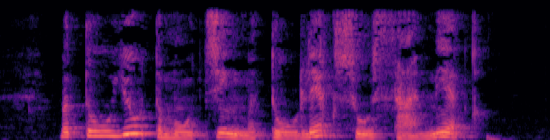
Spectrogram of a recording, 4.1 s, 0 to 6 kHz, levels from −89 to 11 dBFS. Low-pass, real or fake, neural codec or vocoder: 5.4 kHz; real; none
